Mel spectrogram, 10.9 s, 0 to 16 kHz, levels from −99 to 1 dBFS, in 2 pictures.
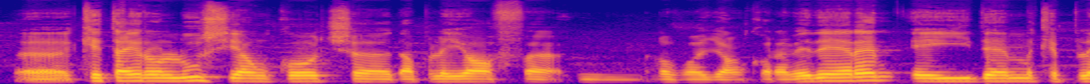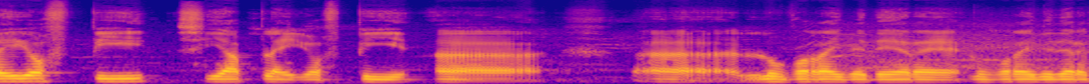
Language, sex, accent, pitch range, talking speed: Italian, male, native, 110-130 Hz, 155 wpm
